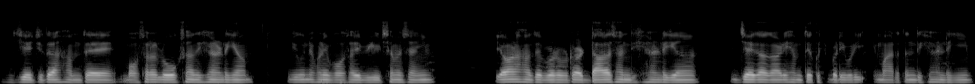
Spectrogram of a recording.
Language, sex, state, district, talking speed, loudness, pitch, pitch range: Hindi, male, Uttarakhand, Tehri Garhwal, 225 wpm, -31 LUFS, 110 Hz, 105-110 Hz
